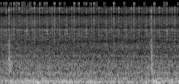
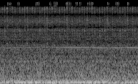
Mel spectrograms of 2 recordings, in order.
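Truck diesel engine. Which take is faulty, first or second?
first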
